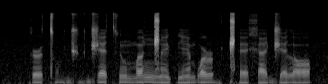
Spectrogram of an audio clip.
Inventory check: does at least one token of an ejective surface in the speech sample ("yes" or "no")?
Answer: yes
